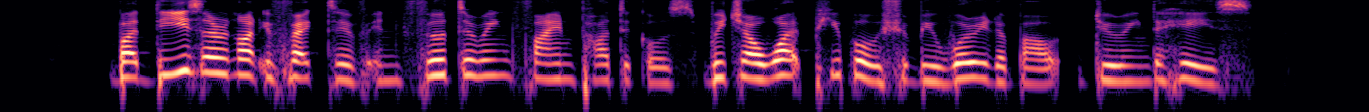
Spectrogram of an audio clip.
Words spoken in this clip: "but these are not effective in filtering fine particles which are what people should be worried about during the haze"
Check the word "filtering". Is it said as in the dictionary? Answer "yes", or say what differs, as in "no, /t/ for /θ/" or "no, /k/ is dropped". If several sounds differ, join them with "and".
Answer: yes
